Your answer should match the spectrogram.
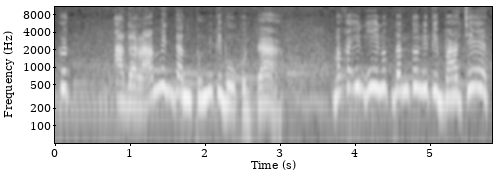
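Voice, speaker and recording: A woman's voice: extremely high pitch, big pitch swings, unhurried, exaggerated voice. An actress playing an adult village woman who leads community projects, talking in a chatty, explanatory way in an Ilocano radio drama. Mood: explaining. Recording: music under the dialogue.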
